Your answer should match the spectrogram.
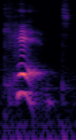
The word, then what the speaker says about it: can't: But when I say can't, this vowel sound is more produced. Now look at my upper lip. I can't. I can't help you today. I can help you. I can't help you, right? So with the pronunciation, sometimes when Americans speak quickly, that might be difficult to tell between. A lot of my students try to look at or pay attention to the T ending.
